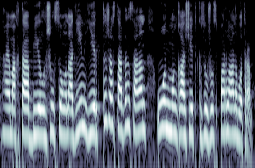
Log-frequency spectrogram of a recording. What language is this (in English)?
Kazakh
